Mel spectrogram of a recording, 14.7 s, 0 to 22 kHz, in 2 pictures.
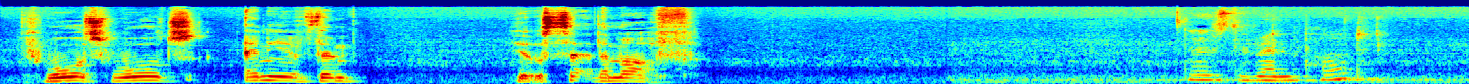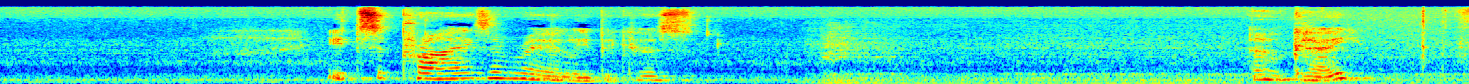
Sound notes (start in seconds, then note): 10.6 electronic whirring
